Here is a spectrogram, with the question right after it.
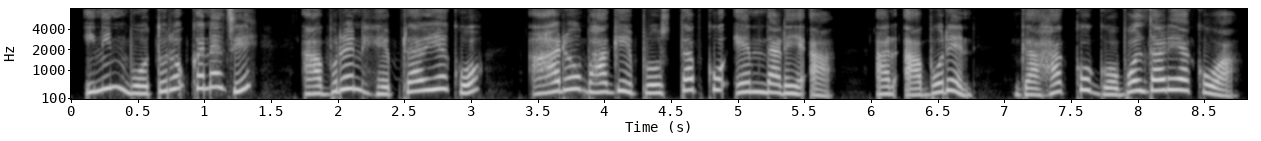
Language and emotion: Santali, fearful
